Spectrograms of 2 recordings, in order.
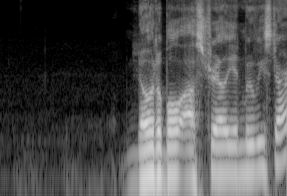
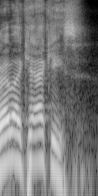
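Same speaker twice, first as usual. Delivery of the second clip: Boston accent, car keys said as khakis; pitched-up Boston accent, loud; 9 semitones higher, 7 dB louder than usual. Shown as a demonstration. Showing how a Bostonite asks for car keys, Boston accent. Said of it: "speak like someone from Boston".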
